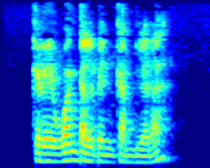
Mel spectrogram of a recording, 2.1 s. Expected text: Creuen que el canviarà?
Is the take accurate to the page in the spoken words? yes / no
no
